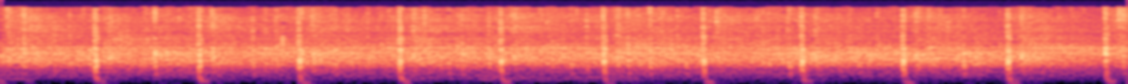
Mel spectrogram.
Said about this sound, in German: Ihr Lieben, können wir auch einen Applaus für diese Menschen, die uns einen schönen Kaffee machen, einen Cappuccino anbieten, dass der Ton stimmt und wie schon gesagt, ein Applaus euch und vielen herzlichen Dank.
